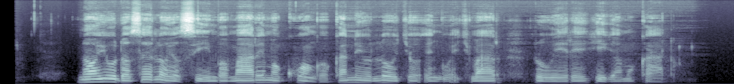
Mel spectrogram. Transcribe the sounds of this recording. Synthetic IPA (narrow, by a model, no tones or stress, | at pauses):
nɔjʊdɔsɛlɔjɔsiɪmbɔmaɾɛmɔkwɔŋɡɔ̰kaneolot͡ʃoʔeŋwḛt͡ʃmarːoweɾehɪɡamɔkalɔ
